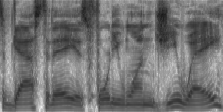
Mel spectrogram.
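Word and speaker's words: gwei: is 41 g way thank you box mining for pronouncing it that way i can't seem to say it any other way after i heard michael goo from box mining call it g-way now i'm like i'm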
